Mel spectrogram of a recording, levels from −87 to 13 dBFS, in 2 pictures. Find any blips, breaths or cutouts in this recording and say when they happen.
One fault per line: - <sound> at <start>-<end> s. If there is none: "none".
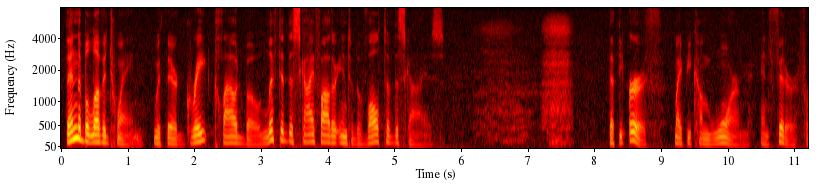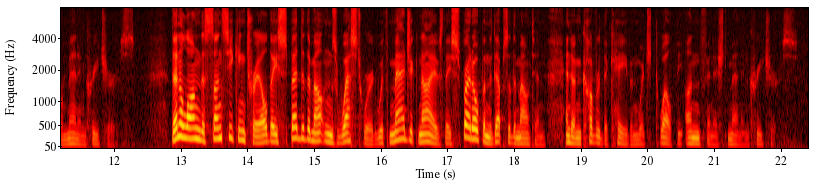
- sigh at 6.2-7.7 s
